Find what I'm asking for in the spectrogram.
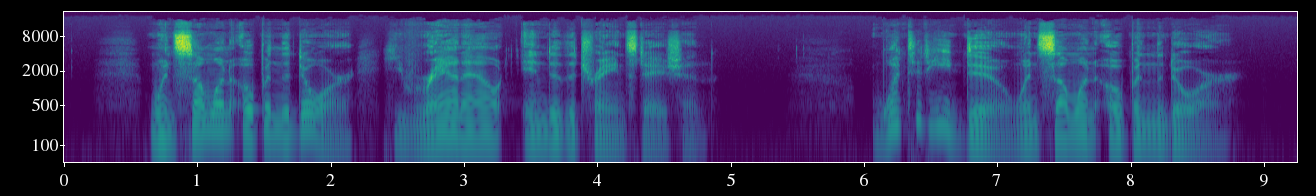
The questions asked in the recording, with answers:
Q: What did he do when someone opened the door?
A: He ran out into the train station when someone opened the door.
